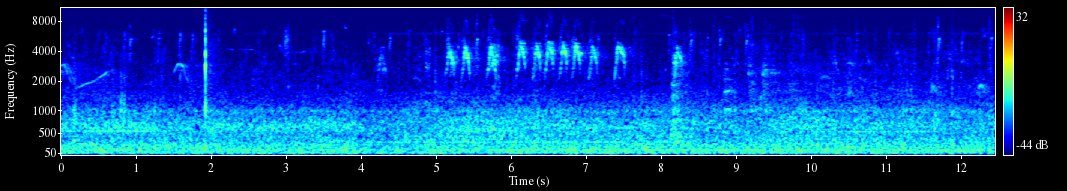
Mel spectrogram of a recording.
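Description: Small birds chirping over a steady outdoor background hiss, with a quick run of about eight high chirps in the middle. A single sharp click comes about two seconds in.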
